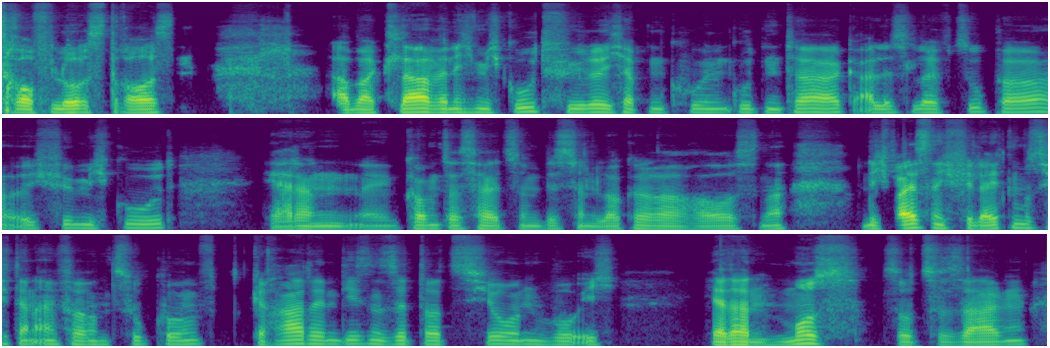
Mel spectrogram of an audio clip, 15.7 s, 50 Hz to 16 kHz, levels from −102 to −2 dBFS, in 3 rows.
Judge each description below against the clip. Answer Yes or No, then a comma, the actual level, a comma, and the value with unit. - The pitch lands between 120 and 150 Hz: No, low, 110 Hz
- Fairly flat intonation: No, average, 3.2 semitones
